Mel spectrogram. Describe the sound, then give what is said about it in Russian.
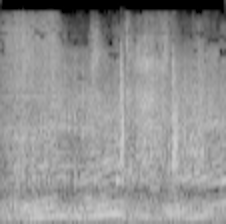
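A snowmobile's small engine drones steadily as Misha the bear rides it, its pitch sliding and rising as it revs, with a couple of brief hissing swishes partway through. “Они скачут мимо дома медведя, Миша катается на снегоходе.”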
